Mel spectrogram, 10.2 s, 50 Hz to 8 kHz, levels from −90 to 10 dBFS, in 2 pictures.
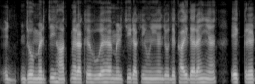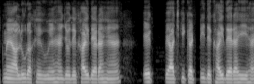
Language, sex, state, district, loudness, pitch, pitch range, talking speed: Hindi, male, Maharashtra, Sindhudurg, -22 LUFS, 125 Hz, 125-130 Hz, 210 wpm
